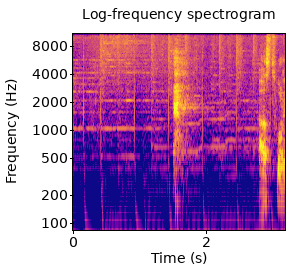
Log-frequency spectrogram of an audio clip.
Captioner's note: sighs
